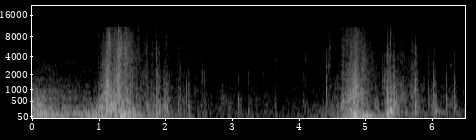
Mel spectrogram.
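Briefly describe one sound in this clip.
Punches land with heavy, echoing thuds.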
